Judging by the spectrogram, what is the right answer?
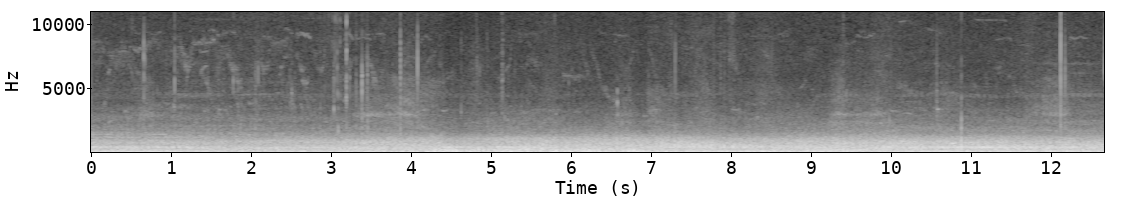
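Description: Airplane landing at Sky Harbor Airport in Phoenix, a steady broadband jet roar that stays loud and close throughout, swelling slightly midway, with no talking.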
